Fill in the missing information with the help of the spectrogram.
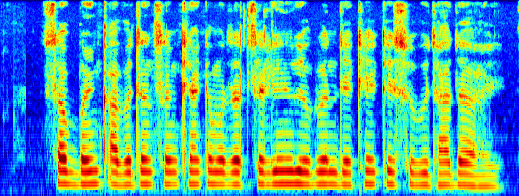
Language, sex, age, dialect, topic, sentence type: Magahi, male, 60-100, Southern, banking, statement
